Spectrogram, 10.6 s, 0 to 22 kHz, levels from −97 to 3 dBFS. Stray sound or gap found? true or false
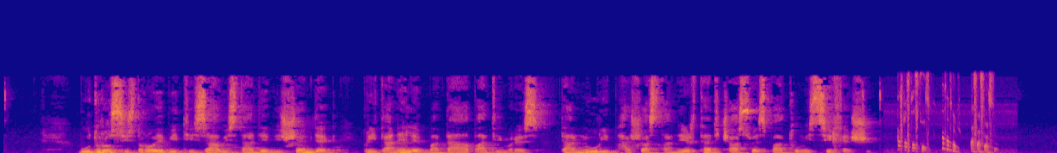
true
